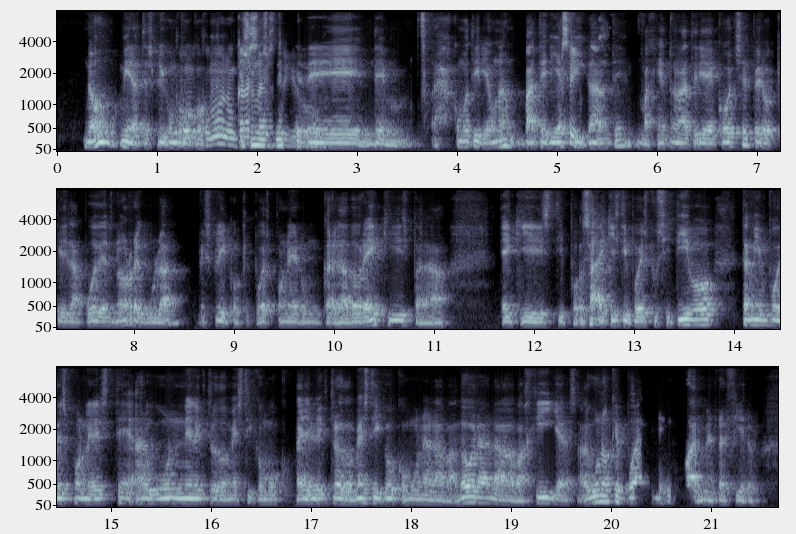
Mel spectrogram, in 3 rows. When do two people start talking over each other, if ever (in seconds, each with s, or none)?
1.2 s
